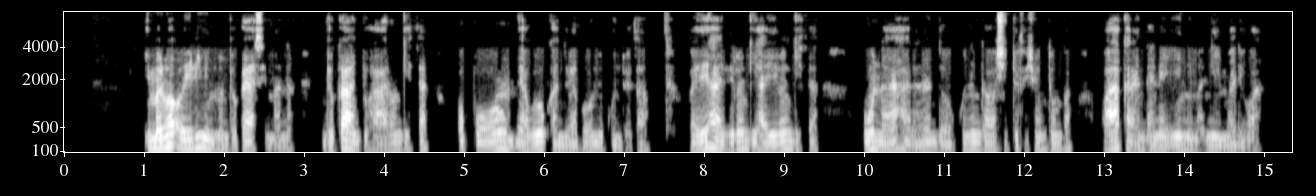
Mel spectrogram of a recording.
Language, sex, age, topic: Oshiwambo, female, 25-35, finance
